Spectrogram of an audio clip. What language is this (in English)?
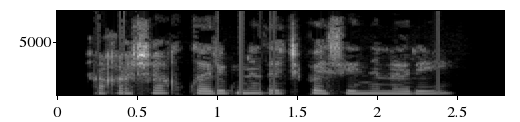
Pashto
